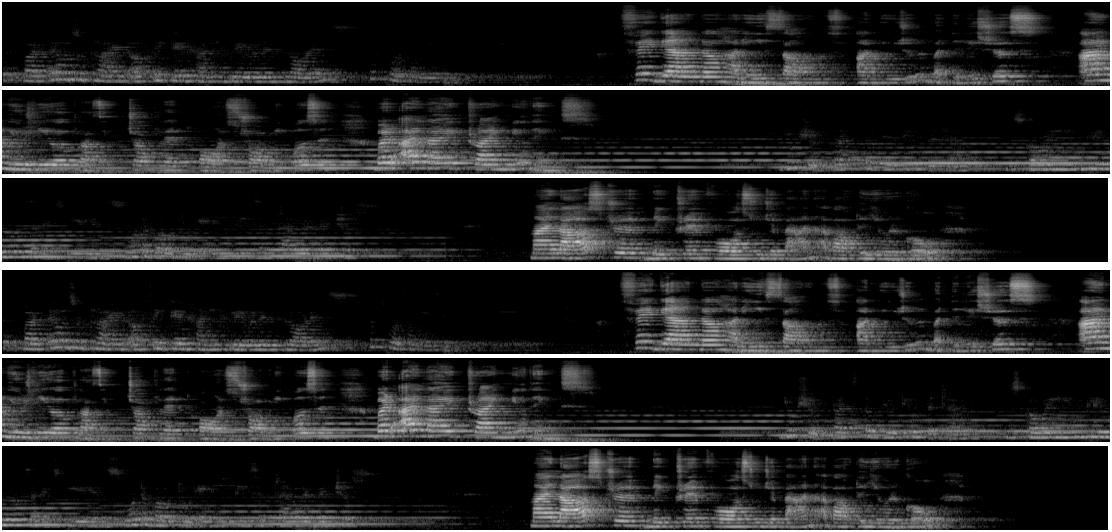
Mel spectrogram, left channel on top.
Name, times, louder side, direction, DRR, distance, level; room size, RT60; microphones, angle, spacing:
voice 1, 0.0-5.4 18.2-26.5, right 2 dB, 60° right, 2.0 m, -38 dB
voice 2, 6.2-10.3 10.8-17.0 27.4-31.8, right 2 dB, 20° right, 0.8 m, -26 dB
sound 1, 11.2-26.6, left 2 dB, 35° left, 1.0 m, -39 dB
9.5 x 8.5 x 2.7 m
head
